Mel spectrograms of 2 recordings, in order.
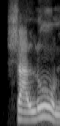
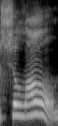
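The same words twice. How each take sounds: First: The last vowel sounds like 'oo'. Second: The last vowel sounds like 'oh'. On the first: The speaker calls it right. "There's no O. ... There's only the U" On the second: The speaker calls it wrong. "not shalom"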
